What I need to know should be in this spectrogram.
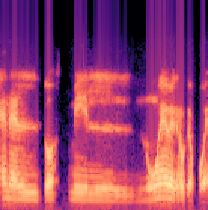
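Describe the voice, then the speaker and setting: The man speaks at a fairly low pitch. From Puerto Rico, Quebradillas. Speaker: musician. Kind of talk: interview. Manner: halting.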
